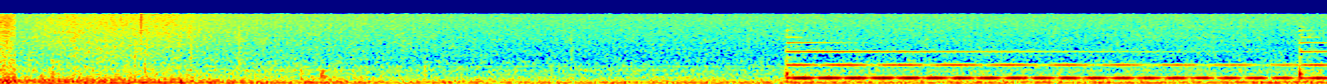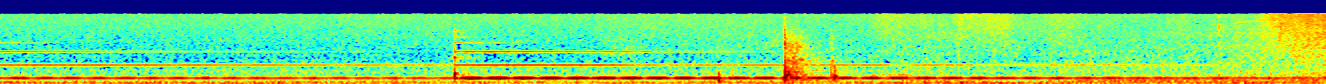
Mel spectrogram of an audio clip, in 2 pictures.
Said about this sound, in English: In a few moments, I'll ring the bell.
